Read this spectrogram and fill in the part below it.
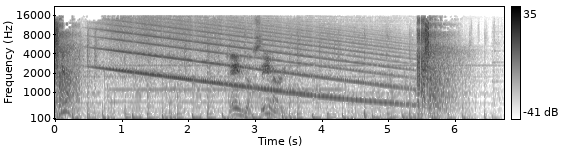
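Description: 16-bit video game sound effects sweep downward in pitch.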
